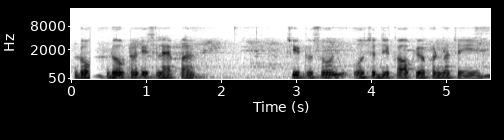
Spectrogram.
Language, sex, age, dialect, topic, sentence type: Hindi, male, 18-24, Hindustani Malvi Khadi Boli, agriculture, statement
